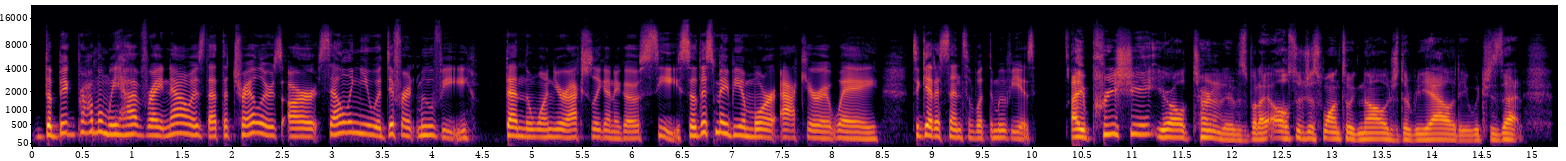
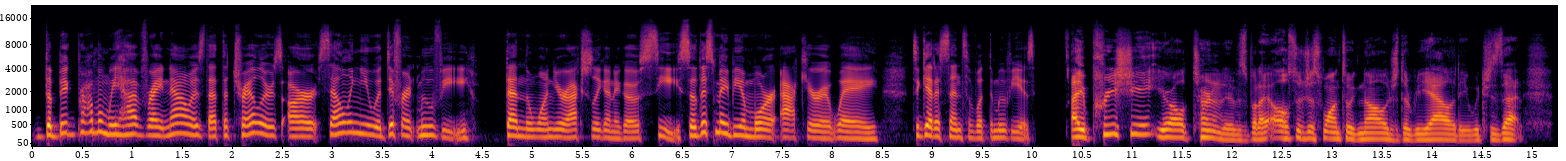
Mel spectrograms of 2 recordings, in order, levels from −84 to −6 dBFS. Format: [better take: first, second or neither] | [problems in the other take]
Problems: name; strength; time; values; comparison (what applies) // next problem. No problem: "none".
neither | none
